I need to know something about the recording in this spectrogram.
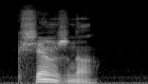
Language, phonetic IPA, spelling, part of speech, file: Polish, [ˈcɕɛ̃w̃ʒna], księżna, noun, Pl-księżna.ogg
